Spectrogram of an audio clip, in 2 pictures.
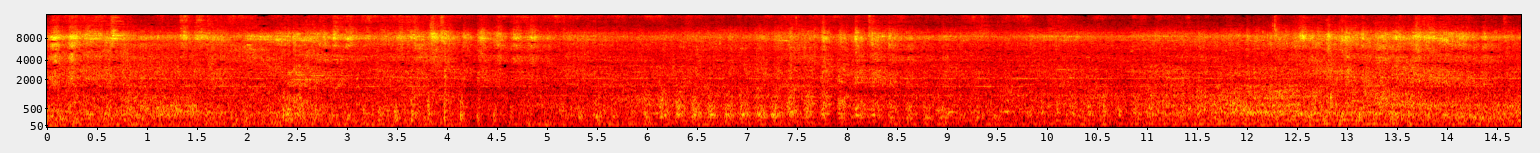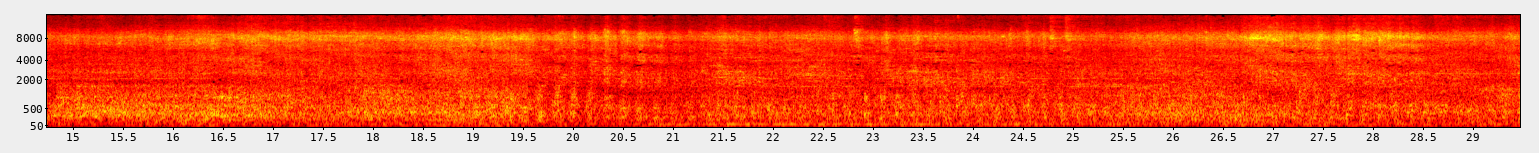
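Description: Loaded coal hopper cars of a freight train rolling past: a steady, loud noise of steel wheels on the rails with a rhythmic clickety-clack.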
